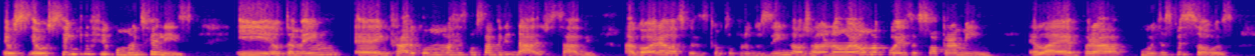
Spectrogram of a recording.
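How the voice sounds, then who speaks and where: A woman with a normal speaking voice talks at a fairly high pitch. She keeps a moderate pace and lively intonation. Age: 20s. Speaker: children's book author and illustrator. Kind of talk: casual interview.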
